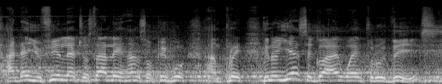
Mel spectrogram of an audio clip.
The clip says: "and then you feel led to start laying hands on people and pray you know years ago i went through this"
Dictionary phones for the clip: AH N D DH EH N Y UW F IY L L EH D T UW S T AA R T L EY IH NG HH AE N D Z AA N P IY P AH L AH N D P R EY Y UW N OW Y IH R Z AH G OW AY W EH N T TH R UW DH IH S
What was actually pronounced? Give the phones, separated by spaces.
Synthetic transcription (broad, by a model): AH N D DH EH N Y UW F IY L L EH T UW S T AA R T L EY IH NG HH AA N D S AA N P IY P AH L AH N P R EY Y UW N OW Y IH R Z AH G OW AY W EH N T TH R UW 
